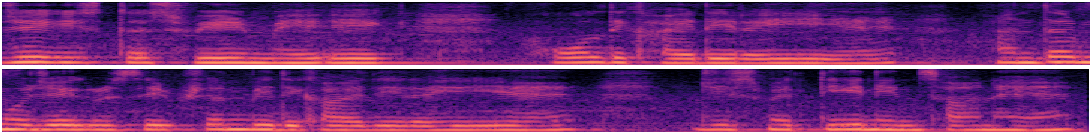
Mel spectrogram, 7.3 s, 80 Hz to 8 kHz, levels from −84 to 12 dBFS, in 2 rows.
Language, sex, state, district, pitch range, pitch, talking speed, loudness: Hindi, female, Arunachal Pradesh, Lower Dibang Valley, 195-215 Hz, 205 Hz, 190 wpm, -16 LUFS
